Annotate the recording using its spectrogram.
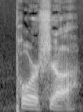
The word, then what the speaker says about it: Porsche: One of our listeners has posted how the correct way to pronounce Porsche, having looked it up online, and the correct pronunciation is, in fact, two syllables, Porsche.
